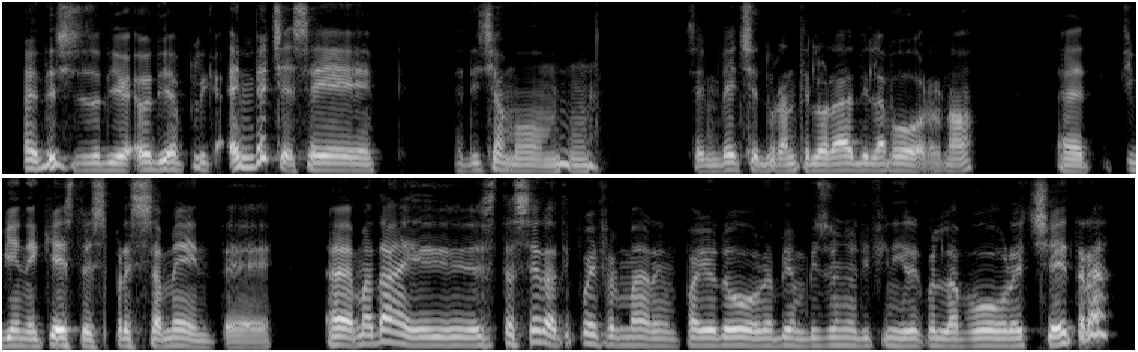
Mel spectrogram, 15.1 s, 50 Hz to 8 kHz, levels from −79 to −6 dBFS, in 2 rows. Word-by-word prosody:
Hai - - +3
deciso 120 +1 -2
di 120 0 -1
o 130 - +2
di 140 +2 +1
applica 125 -1 -4
e - - +3
invece, 165 -1 0
se 115 -1 0 0.4
diciamo 110 -2 -5
mhmm, 105 0 -5 0.6
se - - -10
invece 115 +5 -2
durante 110 +1 -4
l'orar 115 +1 +3
di 120 - -3
lavoro, 115 -1 -1
no, 105 0 -5 0.5
ehm, 105 -2 -2 0.2
ti 130 - -14
viene 125 -2 0
chiesto 135 +1 +6
espressamente: 120 -3 -1 0.3
"Eh, 145 0 +6
ma 155 - 0
dai 140 -6 +2
stasera 140 +8 +1
ti - - -11
puoi 165 -2 -1
fermare 135 -3 -2
un 120 - -10
paio 135 +2 +2
d'ore, 135 -2 +4
abbiam 130 -1 -2
bisogno 135 +1 -4
di 130 +1 -7
finire 130 -1 -2
quel 130 +1 -4
lavoro, 125 +1 +1
eccetera." 145 - +2
125 Hz, 160 wpm, -24 LUFS, 115-135 Hz, 0.6 s, chiesto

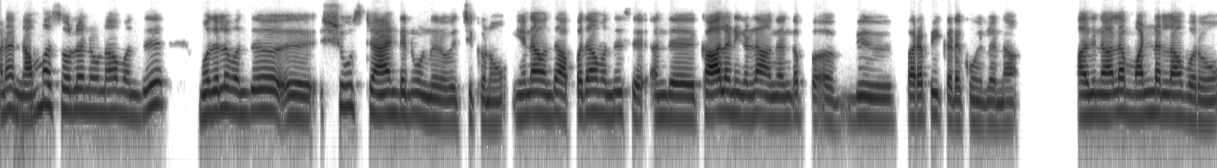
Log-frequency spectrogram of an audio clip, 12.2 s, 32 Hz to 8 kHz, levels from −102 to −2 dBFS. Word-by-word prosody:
ஆனா 210 +4 0 0.2
நம்ம 225 +10 +2
சொல்லணுனா 205 -1 -1
வந்து, 180 +4 -3 0.5
முதல்ல 200 +4 +2
வந்து 195 +2 -2 0.3
உ - - +1 0.4
ஷூ 240 - -2 0.2
ஸ்டாண்டுன்னு 190 -2 +2
ஒண்ணு 165 -2 -1 0.2
வச்சுக்கணும். 145 0 -5 0.2
ஏன்னா 185 +1 +3
வந்து 185 +1 -1
அப்பதான் 195 +3 0
வந்து 185 +1 -2
செ - - -1 0.2
அந்த 175 0 0 0.3
காலணிகள்லாம் 185 -1 +5
அங்கங்க 170 +1 -2
ப - - -2 0.4
வு 170 - +1 0.4
பரப்பிக் 170 +2 0
கிடக்கும் 150 -1 -2
இல்லனா. 140 0 -4 0.7
அதுனால 180 +2 +3
மண்ணெல்லாம் 180 -1 +2
வரும். 150 -1 -3
180 Hz, 135 wpm, -21 LUFS, 170-195 Hz, 0.7 s, காலணிகள்லாம்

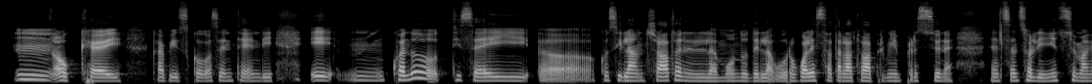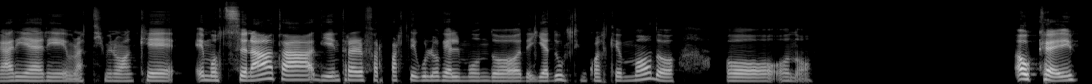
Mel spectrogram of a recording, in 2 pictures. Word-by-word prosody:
Mh, 225 -3 -2
okay 165 -3 +2 0.3
capisco 170 0 -6
cosa 175 +2 -7
intendi 165 -2 -6 0.4
e, 195 -1 +1
mhmm, 195 -3 -12
quando 275 +8 -1
ti 205 - -11
sei, 175 -2 -2
uhm, 85 -2 -4
così 195 +1 -6
lanciata 180 +2 0
nel 160 -2 -5
mondo 165 +1 -7
del 160 0 -4
lavoro, 160 0 -4
qual 170 +1 +2
è 185 - +2
stata 180 -2 -3
la 160 0 +1
tua 165 0 +1
prima 160 +1 -13
impressione? 170 +1 -4 0.3
Nel 170 0 -7
senso, 175 +2 -4
all'inizio 175 +3 -4
magari 165 +2 0
eri 170 0 +2
un - - -5
attimino 170 -2 -6
anche 170 - 0
emozionata 210 +3 +6
di 195 -4 -4
entrare 200 +1 +2
a - - +2
far 195 0 -7
parte 195 0 -4
di - - -6
quello 185 0 -3
che 185 - +1
è - - +3
il 180 - -2
mondo 170 -1 -2
degli 170 +1 -5
adulti 190 +4 -2
in - - -18
qualche 175 +1 -5
modo 190 -3 0 0.5
o 165 -1 +1
o 175 +2 -6
no? - - -10 2.0
Okay. 215 -5 +8
175 Hz, 145 wpm, -24 LUFS, 165-195 Hz, 2.0 s, Okay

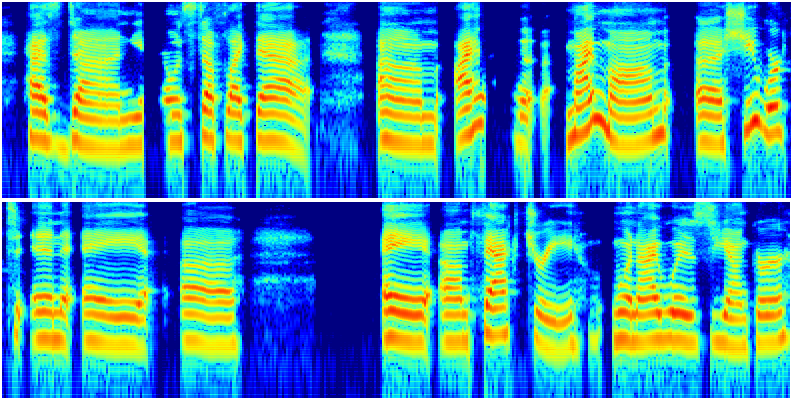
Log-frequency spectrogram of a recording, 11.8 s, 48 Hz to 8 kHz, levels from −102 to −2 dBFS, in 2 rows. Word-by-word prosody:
has 220 -4 +3
done, 185 -2 -1
you 200 - -2 0.2
know, 210 - +1
and 215 - -5
stuff 230 +1 0
like 215 -2 +1
that. 220 - +1 0.5
Um, 205 -2 -1
I 245 +3 +6
ha 335 - +1 0.3
uh, - - -3 0.3
my 255 +6 +5
mom, 215 - +2 0.2
uh, 205 -1 +3
she 285 - 0
worked 270 -4 +1
in 225 -1 -1
a, 200 -3 -1 0.2
uh 200 -2 -1 1.1
a, 220 -3 +5
um, 215 0 -1
factory 215 -6 0 0.2
when 220 -1 +1
I 220 +1 +4
was 215 -2 0
younger. 210 +2 -2
215 Hz, 135 wpm, -23 LUFS, 200-225 Hz, 1.1 s, I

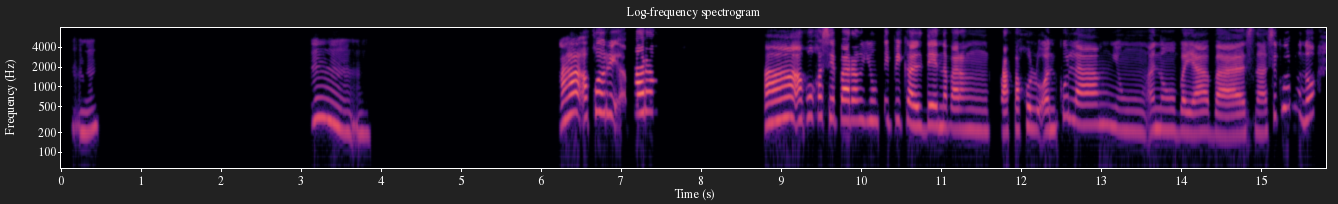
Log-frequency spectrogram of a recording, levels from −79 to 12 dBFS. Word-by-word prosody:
Mm. 225 +1 -15 2.7
Hmm. 255 - -9 2.4
Ah, 400 +1 +7
ako 400 +3 +2
ri 385 - +2 0.2
parang 415 +2 +5 1.3
Ah, 315 +5 +5
ako 350 +2 -7
kasi 350 -2 -1
parang 310 0 +3
yung 305 0 -9
tipikal 305 -3 +1
din 255 0 0
na 245 - -3
parang 225 -1 -3 0.2
papakuluan 225 +2 -3
ko 360 -1 -10
lang 270 -2 -1
yung 215 -2 -16
ano, 225 0 -8
bayabas 195 -2 -2
na 200 +1 -6
siguro 480 +3 -9
'no, 330 +4 -3
265 Hz, 90 wpm, -20 LUFS, 215-325 Hz, 2.7 s, Ah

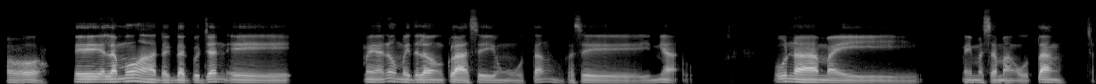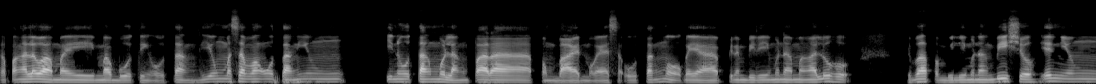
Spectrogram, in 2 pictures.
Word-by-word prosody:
Oo. 105 +1 0 0.3
Eh, 120 0 +5
alam 125 +1 +5
mo, 145 +3 +3
ah, 115 -4 +3
dagdag 105 -1 0
ko 105 - -1
diyan, 125 +4 +1
eh, 100 -3 -2 0.7
may 120 -1 -1
ano, 135 +4 0
may 115 - -1
dalawang 110 -1 +2
klase 100 0 +3
yung 95 -1 -9
utang. 110 +5 -7
Kasi 95 +3 -7 0.6
yun 95 - -9
nga, 110 - -1 1.0
una 125 -4 +6
may 100 -3 +1 1.1
may 105 -1 -5
masamang 95 -1 -3
utang 105 +2 +1 0.2
'tsaka - - -10
pangalawa, 120 +1 +5
may 105 -1 -1
mabuting 95 -1 -3
utang. 95 +2 -4
Yung 130 +5 -6
masamang 130 -1 +1
utang 110 -3 0
yung 125 -1 -8 0.4
inutang 125 0 +1
mo 120 -1 -1
lang 100 0 -1
para 100 -3 +4
pambayad 90 -1 +1
mo 85 0 -7
kaya 90 - -2
sa - - -7
utang 105 +4 -5
mo 120 - -2
o - - -15
kaya 95 -2 +1
pinambili 105 0 -4
mo 110 +1 -4
ng 110 -1 -1
mga 110 0 -1
luho, 125 -4 -3 0.5
'di 100 - -10
ba? 130 0 +5
Pambili 100 +1 -5
mo - - -2
ng 110 0 -1
bisyo. 125 -4 +2
Yun 145 +1 0
yung 130 -1 -5
105 Hz, 160 wpm, -24 LUFS, 100-120 Hz, 1.1 s, una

